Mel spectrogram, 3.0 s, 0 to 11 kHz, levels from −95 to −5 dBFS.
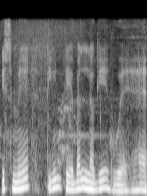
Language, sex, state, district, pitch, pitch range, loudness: Hindi, male, Jharkhand, Ranchi, 130 Hz, 110-140 Hz, -13 LUFS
